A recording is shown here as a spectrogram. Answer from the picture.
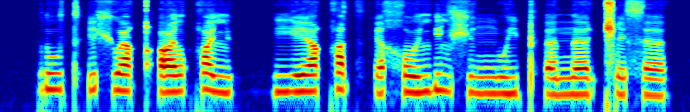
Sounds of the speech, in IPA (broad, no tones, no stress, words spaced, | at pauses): ɾutʼɪʃuj qʼulʲqulʲ | jejqət͡sʼɪ χulʲɾʲəlʲʃɪ ŋujpʼɜ nɜǁɪsɜ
